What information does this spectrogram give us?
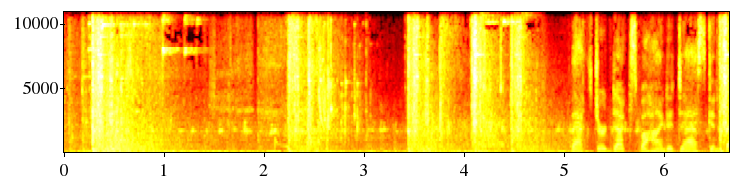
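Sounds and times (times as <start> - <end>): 
gun magazine being emptied: 0.2 - 1.1, 2.2 - 4.8
speech: 5.1 - 6.6.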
